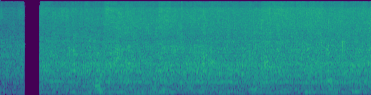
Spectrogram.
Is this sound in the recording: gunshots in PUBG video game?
no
